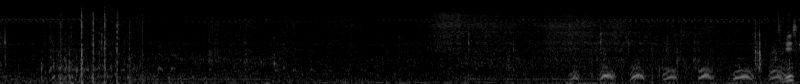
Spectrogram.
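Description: Wings of a homing pigeon clapping and flapping in a quick run as it is thrown and takes off. A few soft, low, hoot-like sounds follow near the end.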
